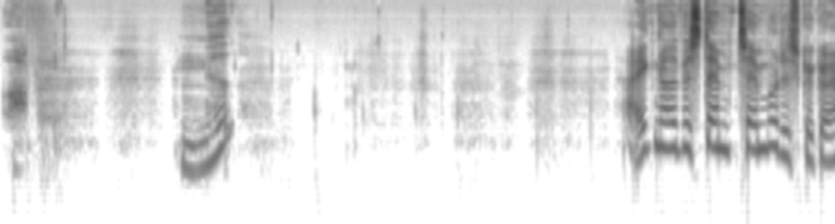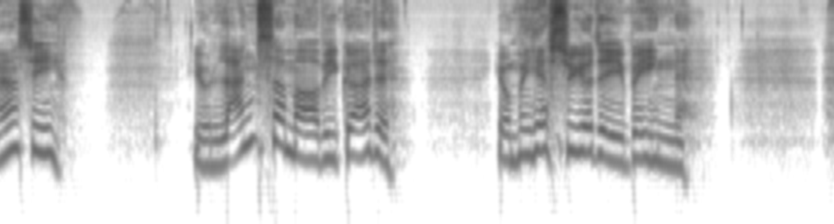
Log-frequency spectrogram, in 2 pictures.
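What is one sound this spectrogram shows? A woman speaks with energy through a microphone.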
